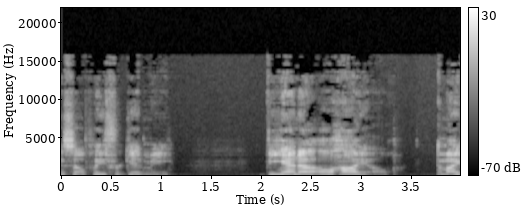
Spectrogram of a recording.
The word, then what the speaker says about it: Vienna: Vienna, Ohio. Am I correct? Yeah, Vienna. That's how you say it, Vienna.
